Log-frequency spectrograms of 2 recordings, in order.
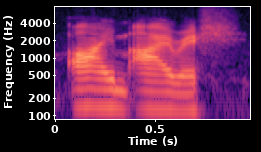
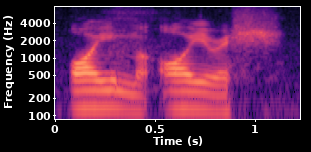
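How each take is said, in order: First: It is said in a plain, unaccented voice. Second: The I sounds become O sounds, Irish-style. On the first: "instead of" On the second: "replace all the I's with O's"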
